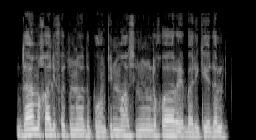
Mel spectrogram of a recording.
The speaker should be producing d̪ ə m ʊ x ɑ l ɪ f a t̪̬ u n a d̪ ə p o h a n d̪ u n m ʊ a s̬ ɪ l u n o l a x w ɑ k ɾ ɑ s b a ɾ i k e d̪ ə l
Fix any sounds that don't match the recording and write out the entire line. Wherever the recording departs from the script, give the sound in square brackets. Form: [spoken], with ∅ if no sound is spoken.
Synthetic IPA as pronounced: d̪ [ɑ] m ʊ x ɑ l ɪ f a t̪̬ u n a d̪ ə p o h a n [t̪] u n m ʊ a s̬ ɪ l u n o l a x w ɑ [∅] ɾ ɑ [h] b a ɾ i k e d̪ ə l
